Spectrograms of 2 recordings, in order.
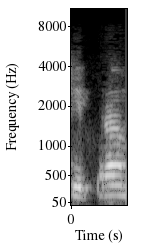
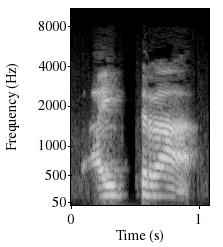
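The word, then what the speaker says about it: इत्र: I've been pronouncing Itra wrong all this while. I know, right? Lot of people. They were like Aitra. They pronounced it Itra. I think it's actually Itr.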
